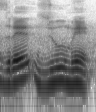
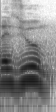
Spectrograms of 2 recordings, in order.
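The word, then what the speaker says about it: résumé: Resume, pronounced as resume, not resume.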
